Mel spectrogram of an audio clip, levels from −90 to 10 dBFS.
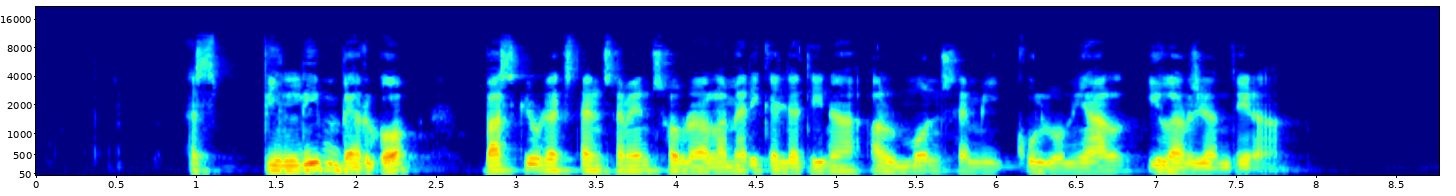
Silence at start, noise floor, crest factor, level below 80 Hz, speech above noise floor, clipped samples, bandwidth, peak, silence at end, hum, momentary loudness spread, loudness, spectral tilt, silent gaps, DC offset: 0.95 s; -86 dBFS; 22 dB; -66 dBFS; 62 dB; under 0.1%; 10 kHz; -4 dBFS; 1 s; none; 14 LU; -25 LUFS; -7 dB/octave; none; under 0.1%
